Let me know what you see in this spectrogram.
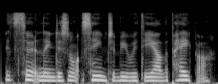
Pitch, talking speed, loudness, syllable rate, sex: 180 Hz, 300 wpm, -16 LUFS, 7.2 syllables/s, female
